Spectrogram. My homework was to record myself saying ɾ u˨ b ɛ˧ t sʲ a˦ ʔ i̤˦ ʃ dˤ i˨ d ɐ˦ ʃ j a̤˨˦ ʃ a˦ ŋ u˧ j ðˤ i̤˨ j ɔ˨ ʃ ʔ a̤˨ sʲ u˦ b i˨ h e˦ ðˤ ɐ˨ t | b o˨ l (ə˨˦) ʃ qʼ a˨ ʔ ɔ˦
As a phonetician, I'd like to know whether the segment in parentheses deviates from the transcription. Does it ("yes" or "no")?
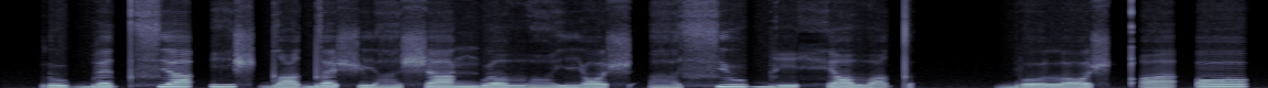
yes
